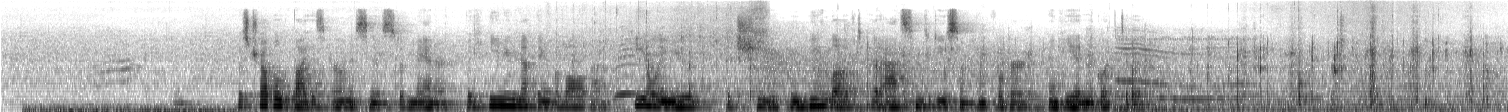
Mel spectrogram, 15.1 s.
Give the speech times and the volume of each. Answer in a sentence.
The speech can be heard from 1.8 to 11.6 s, at a steady volume.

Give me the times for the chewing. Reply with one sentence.
The chewing can be heard from 8.4 to 15.0 s.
